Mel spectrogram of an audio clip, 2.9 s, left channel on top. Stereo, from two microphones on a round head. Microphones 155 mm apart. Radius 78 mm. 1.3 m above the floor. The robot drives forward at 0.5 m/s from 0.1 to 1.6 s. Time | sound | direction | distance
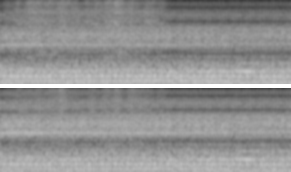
0.0 | an engine running | 45° right (ahead or behind) | ?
